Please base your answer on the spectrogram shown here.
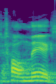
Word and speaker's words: Ptolemaic: known as ptolemaic right the p is silent palmeic dynasty so talmay dynasty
